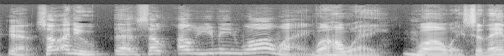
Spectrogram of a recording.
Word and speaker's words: Huawei: Oh, Huawei. How do you say it? Huawei. The Chinese company. Yeah, it begins with an H. Not Hawaii. Huawei.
